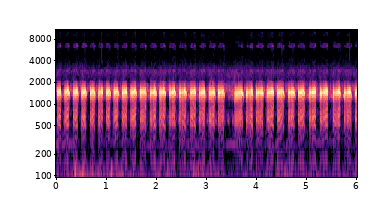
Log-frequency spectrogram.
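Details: Vigorous nighttime calling of kodok bangkong, the Asian common toad, following a heavy downpour: a long, steady run of clipped croaking pulses, around five per second, broken once by a short pause midway.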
